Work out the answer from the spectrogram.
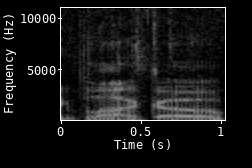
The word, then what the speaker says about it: Blanco: Benny Blanco pronunciation.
